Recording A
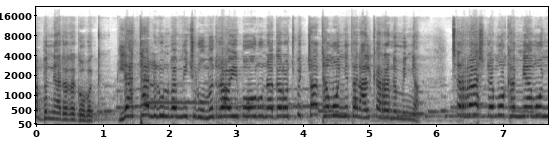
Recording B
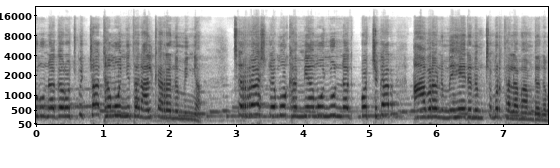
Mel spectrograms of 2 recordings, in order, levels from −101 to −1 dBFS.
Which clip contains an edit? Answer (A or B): A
